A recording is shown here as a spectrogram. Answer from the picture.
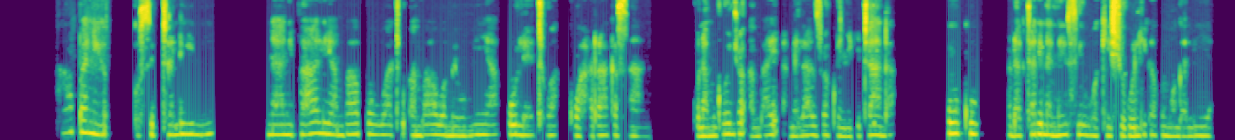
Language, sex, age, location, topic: Swahili, female, 18-24, Kisumu, health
